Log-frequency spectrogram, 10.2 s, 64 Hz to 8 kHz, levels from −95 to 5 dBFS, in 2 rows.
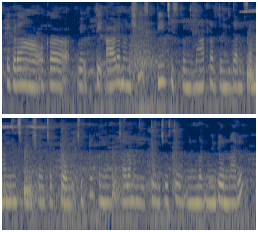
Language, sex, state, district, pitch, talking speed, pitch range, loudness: Telugu, female, Telangana, Nalgonda, 220 Hz, 110 wpm, 210-225 Hz, -36 LUFS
